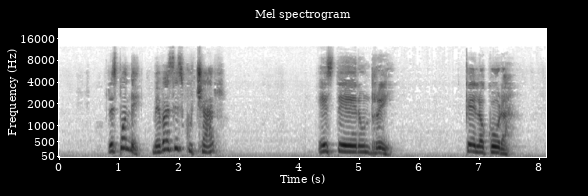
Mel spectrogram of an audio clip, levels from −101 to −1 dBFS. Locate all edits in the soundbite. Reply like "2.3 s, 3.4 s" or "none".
none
